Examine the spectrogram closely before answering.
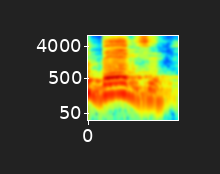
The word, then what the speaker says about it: bags: इसी प्रकार से बैग्स, BAGS, इसको बोलते हैं बैग्स, इसको पढ़ेंगे बैग्स। बैग्स मीन्स थैले।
